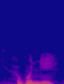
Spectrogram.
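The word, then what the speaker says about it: Awoniyi: Is it Awani? – Awunyi. Yeah, it might be Tyler, but last name Awunyi.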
